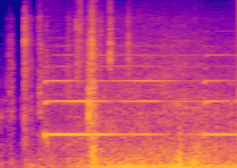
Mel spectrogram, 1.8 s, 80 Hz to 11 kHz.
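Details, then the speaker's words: Gen 4 Trans Am power window motor during replacement, run with the other switch: a steady, even whine that holds one pitch with no grinding, so the motor works normally and the original switch is faulty. "all right so the motor's working so basically uh it's gonna order like a ten dollar switch"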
